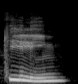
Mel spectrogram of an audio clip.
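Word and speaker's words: Keeling: Y el apellido de este científico se escribe distinto, pero se pronuncia igual. Se dice The Killing Curve y sonaría como la curva de la muerte.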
